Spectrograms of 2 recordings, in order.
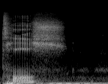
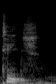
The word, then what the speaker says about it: Tish: to have parts like Tish. Who else is with us today? Louise is here. It's pronounced teach. Teach, okay, cool.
